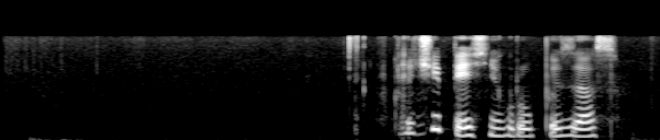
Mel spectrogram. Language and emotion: Russian, neutral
